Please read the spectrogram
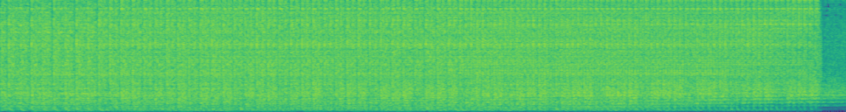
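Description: Techno track in a build-up: the bass is filtered out and a dense stream of very fast repeated hits fills the mix, easing off slightly near the end.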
